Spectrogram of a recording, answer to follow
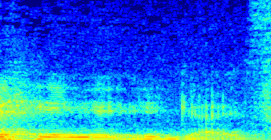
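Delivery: normal talking voice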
